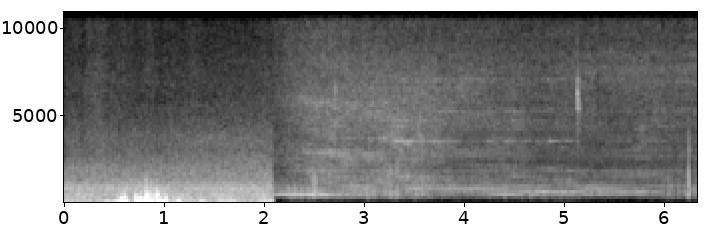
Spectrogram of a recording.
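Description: Hands rustling and knocking a plastic bag of potting mix and a plant pot during repotting. About two seconds in, this drops to a quiet stretch with a faint, slowly sliding hum.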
